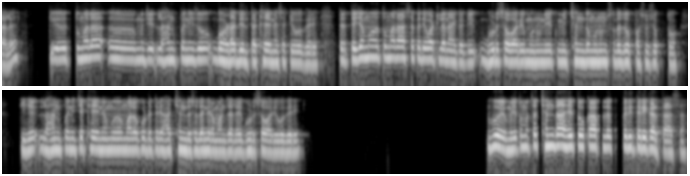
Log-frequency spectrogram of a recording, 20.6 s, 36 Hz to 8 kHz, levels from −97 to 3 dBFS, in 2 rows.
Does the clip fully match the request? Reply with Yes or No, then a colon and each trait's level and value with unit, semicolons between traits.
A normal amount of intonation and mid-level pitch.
Yes: average, 3.0 semitones; medium, 180 Hz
